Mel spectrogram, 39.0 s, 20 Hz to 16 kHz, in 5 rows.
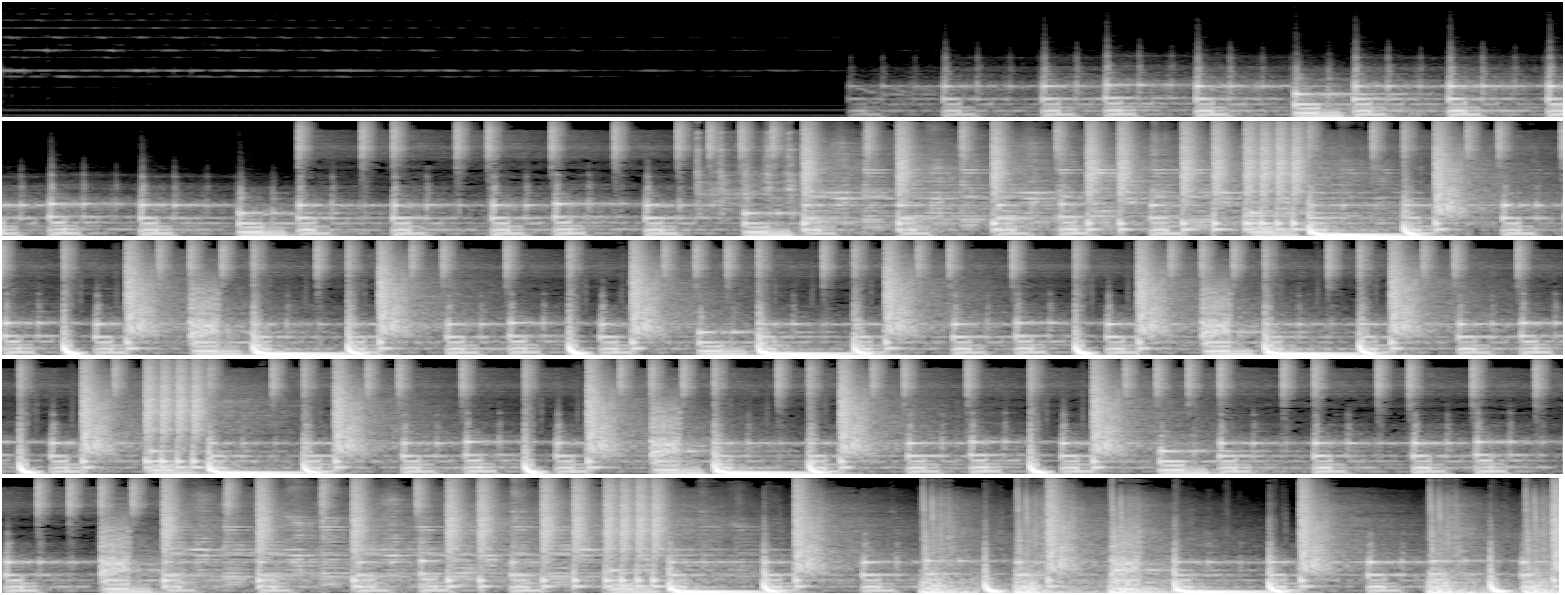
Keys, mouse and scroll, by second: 13.7-15.6 right drag, 15.8-18.9 drag, 30.2-32.1 drag, 34.7-36.5 right drag, 36.9-38.8 drag.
